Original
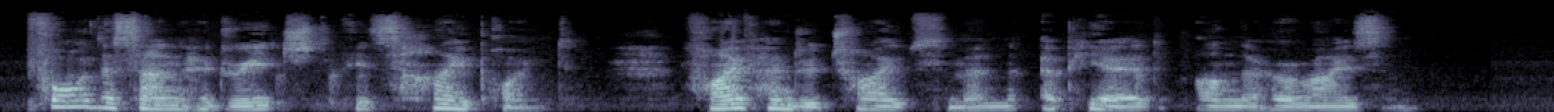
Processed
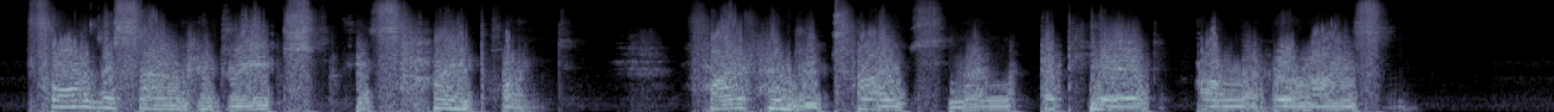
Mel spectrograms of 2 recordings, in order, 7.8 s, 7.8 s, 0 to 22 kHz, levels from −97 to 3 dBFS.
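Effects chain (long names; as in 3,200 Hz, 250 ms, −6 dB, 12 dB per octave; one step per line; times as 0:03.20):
brickwall limiter −17.5 dBFS, peak gain reduction 8.5 dB
harmonic generator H 7 −31 dB, 8 −10 dB, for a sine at −17.5 dBFS
level −5.5 dB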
